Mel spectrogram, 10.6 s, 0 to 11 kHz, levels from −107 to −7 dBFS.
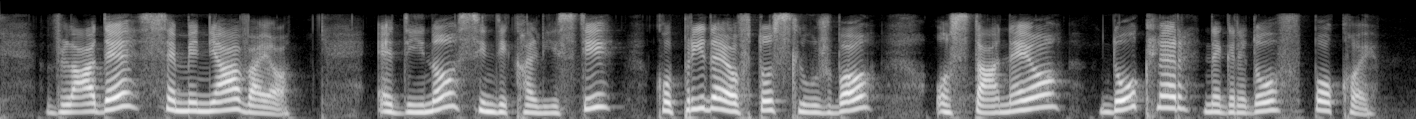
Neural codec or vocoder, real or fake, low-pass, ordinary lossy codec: none; real; 7.2 kHz; none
